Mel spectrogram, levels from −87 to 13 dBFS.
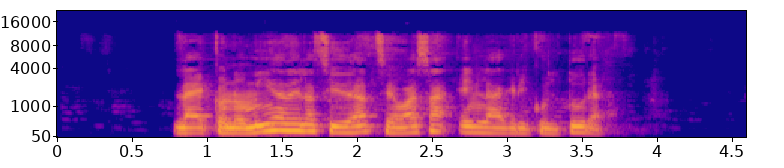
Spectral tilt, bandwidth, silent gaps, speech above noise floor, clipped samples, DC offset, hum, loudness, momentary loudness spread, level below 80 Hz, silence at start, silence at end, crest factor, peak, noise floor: -5.5 dB/octave; 12 kHz; none; 63 dB; under 0.1%; under 0.1%; none; -14 LUFS; 8 LU; -56 dBFS; 0.8 s; 0.95 s; 14 dB; -2 dBFS; -76 dBFS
